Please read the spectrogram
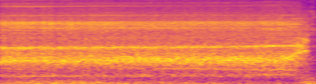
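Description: Isolated metal vocal with no instruments: one long harsh scream held steady and unbroken, its tone not moving.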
